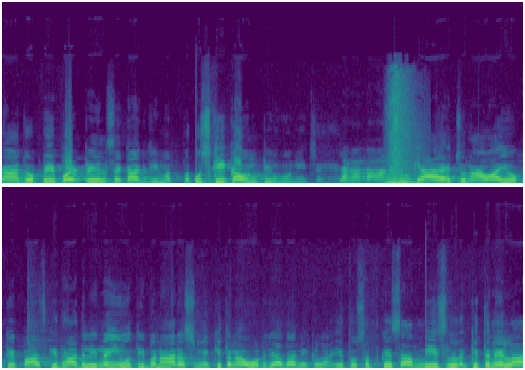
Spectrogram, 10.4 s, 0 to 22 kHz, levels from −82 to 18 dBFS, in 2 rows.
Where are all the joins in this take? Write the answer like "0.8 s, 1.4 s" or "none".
1.9 s, 4.1 s, 9.4 s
